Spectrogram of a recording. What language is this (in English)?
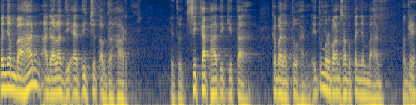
Indonesian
